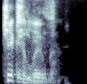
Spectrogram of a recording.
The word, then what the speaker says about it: Chicxulub: Chicxulub.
